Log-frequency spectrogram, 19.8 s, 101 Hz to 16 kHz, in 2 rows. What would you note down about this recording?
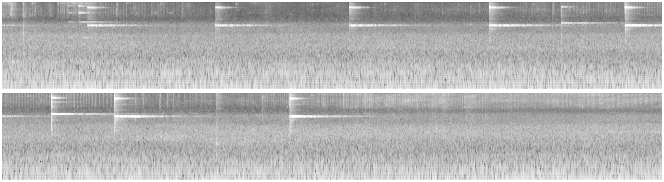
Walking trail behind the MRT station, Footsteps, Traffic Sound, Please turn up the volume a little. Binaural recordings, Sony PCM D100+ Soundman OKM II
